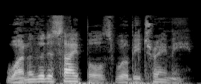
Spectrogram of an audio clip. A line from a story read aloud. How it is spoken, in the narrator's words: Jesus said quietly, just to those disciples closest to him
